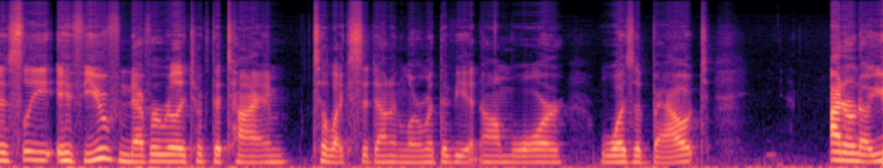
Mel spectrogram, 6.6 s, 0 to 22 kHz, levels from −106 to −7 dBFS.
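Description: From start to finish the speech carries crude rate conversion: the audio was taken from 48 kHz to 44.1 kHz by simply picking the nearest sample, with no filtering. The repeating pattern of skipped samples adds inharmonic error roughly 25 dB below the speech, heard as a gritty fizz riding on louder and brighter syllables. A spectrogram would show faint spurious tones that don't follow the voice's harmonics, and the waveform would have tiny steps.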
